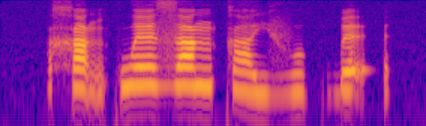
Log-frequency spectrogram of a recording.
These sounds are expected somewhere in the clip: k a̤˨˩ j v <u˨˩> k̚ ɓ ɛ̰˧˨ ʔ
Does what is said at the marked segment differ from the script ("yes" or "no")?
no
